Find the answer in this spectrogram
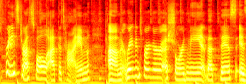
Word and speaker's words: Ravensburger: So I do believe that the proper German way to say it is Ravensburger, but it is so hard to change the muscle memory since I've been saying Ravensburger my entire life.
